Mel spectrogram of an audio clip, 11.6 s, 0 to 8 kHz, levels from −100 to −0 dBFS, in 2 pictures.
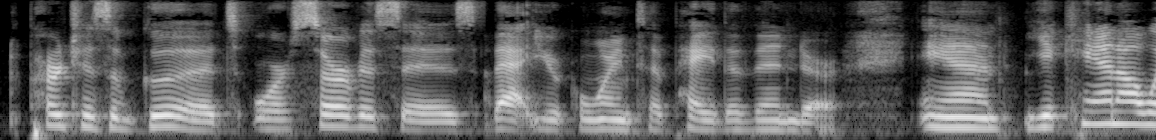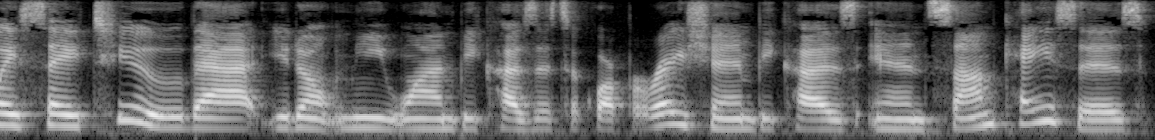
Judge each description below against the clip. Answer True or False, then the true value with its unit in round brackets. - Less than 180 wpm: True (160 wpm)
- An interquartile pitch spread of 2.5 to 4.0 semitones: True (3.5 semitones)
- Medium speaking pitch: True (170 Hz)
